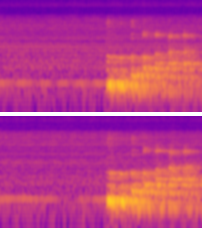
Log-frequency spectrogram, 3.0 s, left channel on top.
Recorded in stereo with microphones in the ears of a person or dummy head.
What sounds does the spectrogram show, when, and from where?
1.6 s laughter: 85° left, 0.9 m; by 3.0 s 50° left (ahead or behind), 1.4 m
